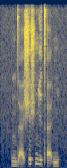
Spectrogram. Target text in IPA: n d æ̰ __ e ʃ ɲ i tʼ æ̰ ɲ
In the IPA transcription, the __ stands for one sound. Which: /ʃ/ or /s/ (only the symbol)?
ʃ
